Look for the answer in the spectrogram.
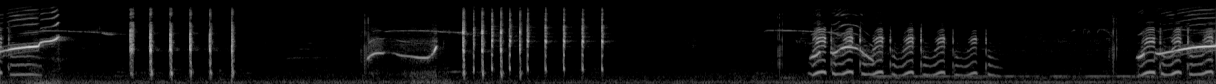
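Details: Pet Indian ringneck parakeet talking: rising whistles and a swooping call, bursts of rapid sharp clicks, then a run of wavering speech-like syllables and a final rising whistled note.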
